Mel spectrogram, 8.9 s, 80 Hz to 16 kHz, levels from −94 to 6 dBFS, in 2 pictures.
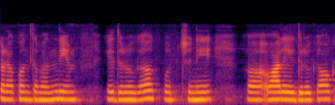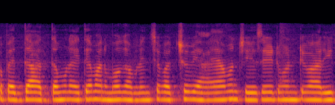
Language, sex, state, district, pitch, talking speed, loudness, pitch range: Telugu, female, Andhra Pradesh, Chittoor, 220 Hz, 120 wpm, -18 LUFS, 220-230 Hz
